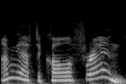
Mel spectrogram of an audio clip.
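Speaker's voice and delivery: put-on puppet frog voice. Acting out a bit for another speaker: Kermit the Frog voice. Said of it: "It goes a little something like this".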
